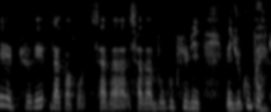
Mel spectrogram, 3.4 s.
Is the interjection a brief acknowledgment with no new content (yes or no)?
yes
